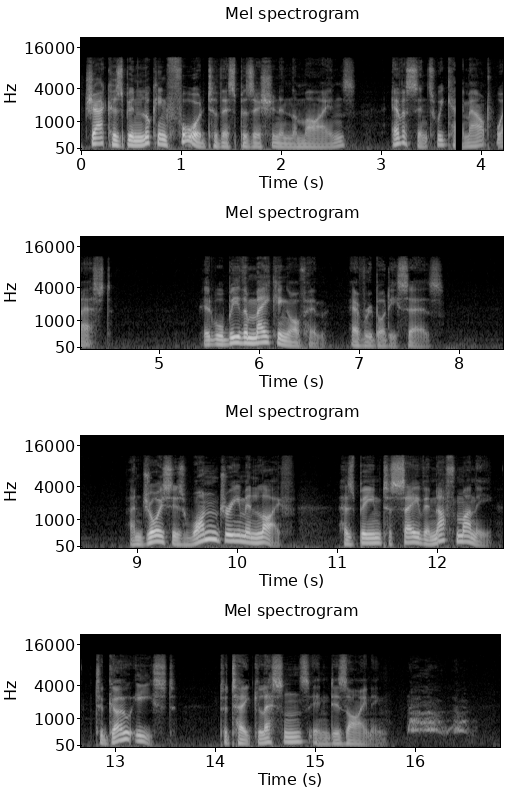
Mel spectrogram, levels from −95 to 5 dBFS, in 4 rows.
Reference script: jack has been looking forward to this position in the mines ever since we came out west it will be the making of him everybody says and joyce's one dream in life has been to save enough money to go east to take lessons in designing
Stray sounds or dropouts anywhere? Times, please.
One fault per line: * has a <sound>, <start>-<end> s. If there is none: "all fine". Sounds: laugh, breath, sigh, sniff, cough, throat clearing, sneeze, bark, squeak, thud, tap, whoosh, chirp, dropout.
* has a dropout, 3.7-3.8 s
* has a bark, 15.9-16.6 s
